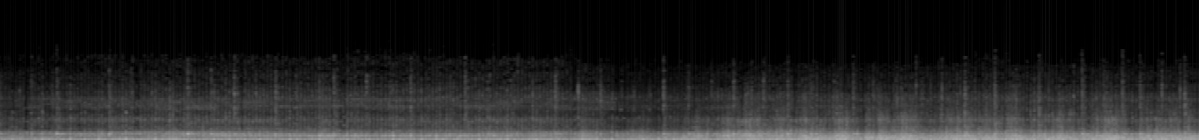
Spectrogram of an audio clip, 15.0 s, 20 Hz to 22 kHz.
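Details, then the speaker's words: 1941 Case SC tractor after governor repair, driven up a hill. Steady low chugging with an even exhaust beat and no knocks or misses. It picks up on the hill without bogging and runs much better than before: normal running. "I'd have to say it runs much much better you guys can hear that dump him pickup when we go up the hill"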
